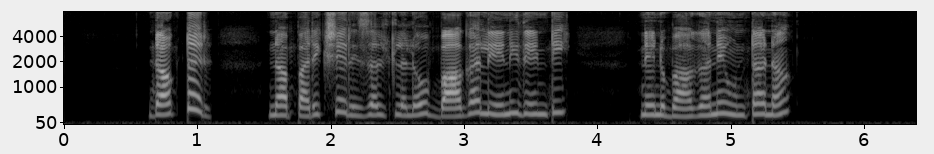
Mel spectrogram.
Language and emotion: Telugu, fearful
